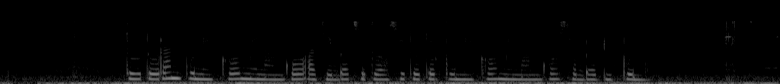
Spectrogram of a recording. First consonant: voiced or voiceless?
voiceless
